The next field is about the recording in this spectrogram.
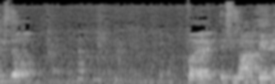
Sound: laughter

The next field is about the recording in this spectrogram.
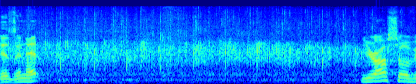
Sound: applause

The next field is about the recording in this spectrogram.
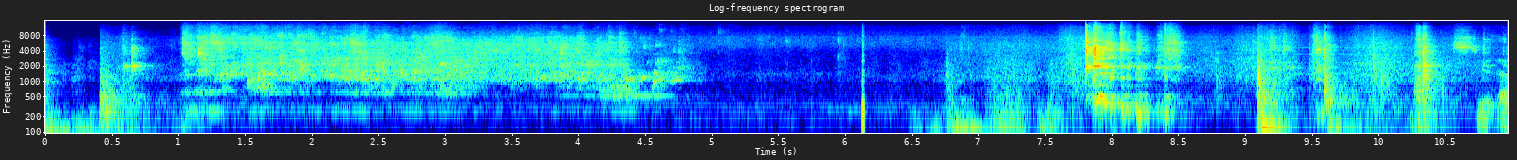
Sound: water running

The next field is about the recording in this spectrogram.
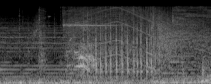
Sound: grunting

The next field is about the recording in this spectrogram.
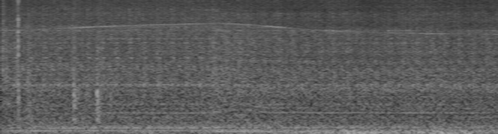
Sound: tractor engine rumbling

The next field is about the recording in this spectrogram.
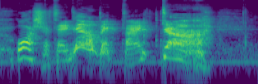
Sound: in toy bonnie's voice

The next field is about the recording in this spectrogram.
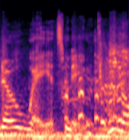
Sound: friends laughing

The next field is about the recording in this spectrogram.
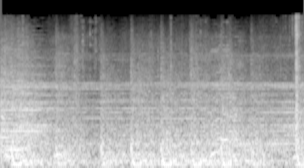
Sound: strained grunting

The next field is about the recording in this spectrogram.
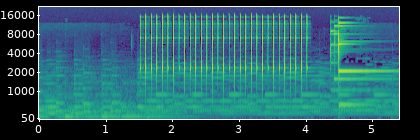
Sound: camera shutter clicks; computer chimes

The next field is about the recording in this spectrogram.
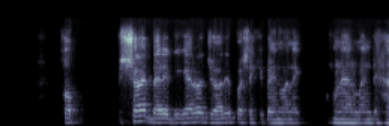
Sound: speaks in Dari

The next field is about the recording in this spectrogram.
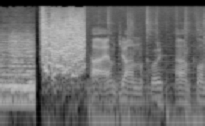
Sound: record scratching; gentle cheerful music

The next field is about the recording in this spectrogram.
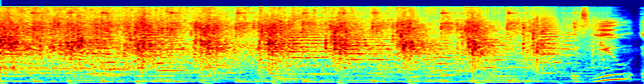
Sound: crowd applauding; upbeat music

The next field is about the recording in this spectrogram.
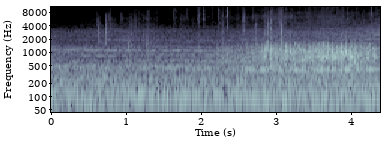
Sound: footsteps

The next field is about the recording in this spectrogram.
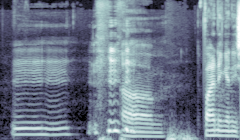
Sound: laughs

